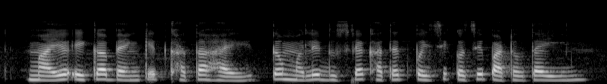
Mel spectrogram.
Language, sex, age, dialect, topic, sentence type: Marathi, female, 18-24, Varhadi, banking, question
